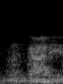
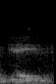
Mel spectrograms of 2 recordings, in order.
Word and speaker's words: Gade: But it's true, his name is pronounced like the crime lord. Gotti. It took me a couple of years to figure that out, actually. And I used to call him the Gade.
